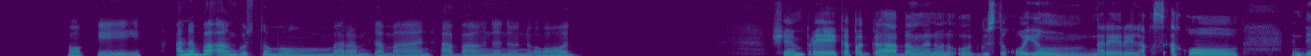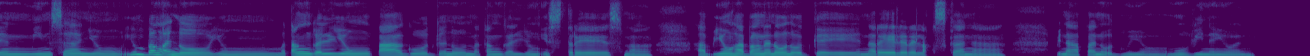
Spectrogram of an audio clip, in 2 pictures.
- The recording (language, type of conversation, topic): Filipino, advice, Paano ako pipili ng palabas kapag napakarami ng pagpipilian?
- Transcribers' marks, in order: none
